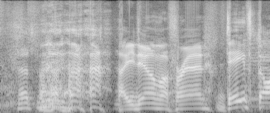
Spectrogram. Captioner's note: laughter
